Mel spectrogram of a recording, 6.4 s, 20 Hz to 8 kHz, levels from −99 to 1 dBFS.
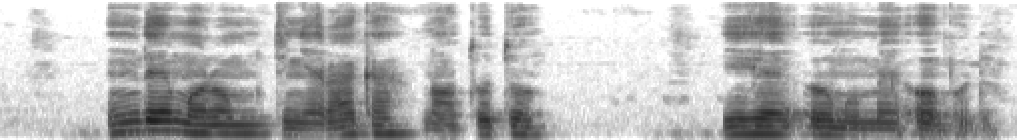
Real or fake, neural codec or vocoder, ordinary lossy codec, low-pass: real; none; none; 7.2 kHz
